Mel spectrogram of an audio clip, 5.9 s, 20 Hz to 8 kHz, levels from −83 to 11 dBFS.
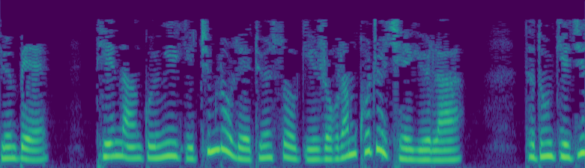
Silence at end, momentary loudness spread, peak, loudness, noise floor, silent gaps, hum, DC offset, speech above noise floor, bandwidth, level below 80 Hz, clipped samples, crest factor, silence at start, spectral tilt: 0 s; 6 LU; -4 dBFS; -18 LUFS; -57 dBFS; none; none; under 0.1%; 41 dB; 5.8 kHz; -52 dBFS; under 0.1%; 12 dB; 0 s; -12 dB/octave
